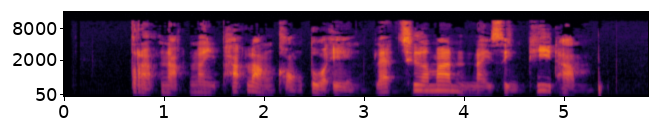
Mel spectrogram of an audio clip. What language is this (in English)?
Thai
